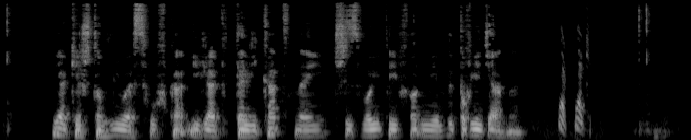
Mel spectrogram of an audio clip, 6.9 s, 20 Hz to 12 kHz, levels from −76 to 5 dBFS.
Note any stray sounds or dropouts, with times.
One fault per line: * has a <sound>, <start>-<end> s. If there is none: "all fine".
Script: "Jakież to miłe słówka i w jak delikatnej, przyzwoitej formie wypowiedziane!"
* has a chirp, 5.6-5.9 s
